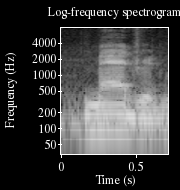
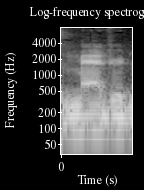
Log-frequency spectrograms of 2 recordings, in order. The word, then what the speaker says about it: Madrid: in Madrid, which is a great place to... – Nice. – Yeah. And they, awesome. – They actually pronounce it Madrid, not Madrid,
